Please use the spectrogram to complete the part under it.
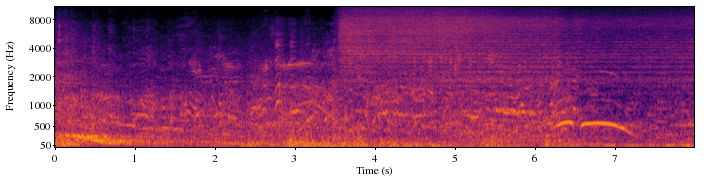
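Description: Riders scream as a drop tower ride falls.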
